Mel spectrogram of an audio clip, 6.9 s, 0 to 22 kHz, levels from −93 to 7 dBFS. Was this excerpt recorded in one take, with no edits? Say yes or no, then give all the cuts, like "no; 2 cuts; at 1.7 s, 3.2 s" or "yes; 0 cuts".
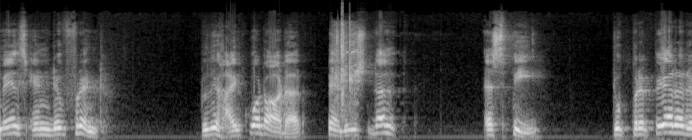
no; 1 cut; at 3.3 s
